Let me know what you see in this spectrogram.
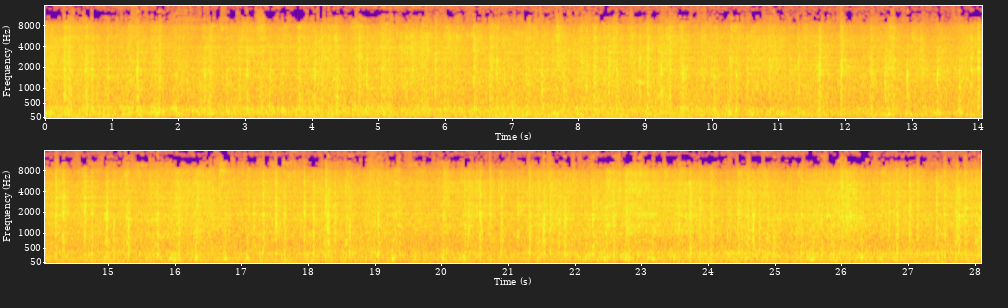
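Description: Freight train rolling by, boxcars and then tank cars passing: steady noise of steel wheels on the rails with continual clicking over the rail joints.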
